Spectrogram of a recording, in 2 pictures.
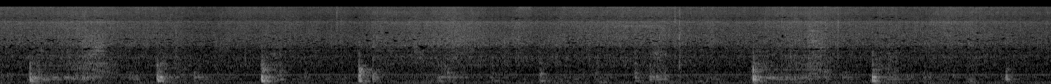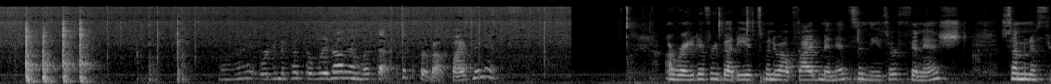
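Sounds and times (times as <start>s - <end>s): spatula scraping and knocking pan: 0.0s - 12.5s
vegetables sizzling in a skillet: 0.0s - 19.5s.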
